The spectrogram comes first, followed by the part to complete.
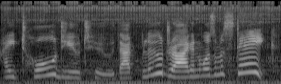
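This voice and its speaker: A woman's voice: sing-song, normal speed, faint music behind, exaggerated voice. A woman voicing a small, feisty fairy ranger in an audio drama, bold and defensive. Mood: defensive, icy. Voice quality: bright, high-pitched.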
